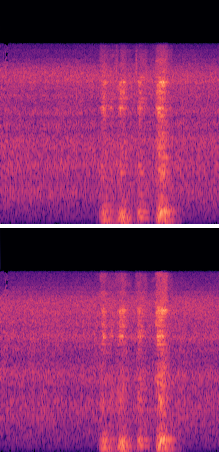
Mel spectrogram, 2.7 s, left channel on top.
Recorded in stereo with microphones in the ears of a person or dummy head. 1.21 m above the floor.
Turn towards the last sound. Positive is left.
turn(degrees=-35)  # may be behind; listen again after turning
